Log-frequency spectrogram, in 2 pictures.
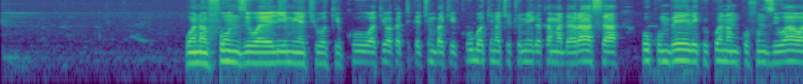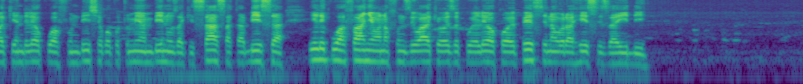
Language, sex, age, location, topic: Swahili, male, 25-35, Dar es Salaam, education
